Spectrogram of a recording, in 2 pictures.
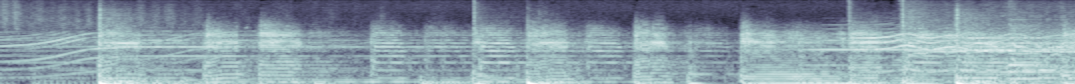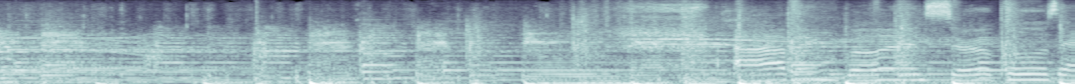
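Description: A loud, full-band instrumental intro to a new country single, with steady drum hits driving a bright, layered mix of sustained guitar-like tones, with no vocals.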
